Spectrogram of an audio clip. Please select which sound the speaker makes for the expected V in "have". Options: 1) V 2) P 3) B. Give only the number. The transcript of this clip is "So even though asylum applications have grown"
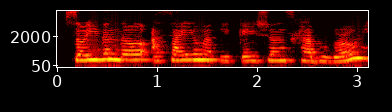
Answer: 3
